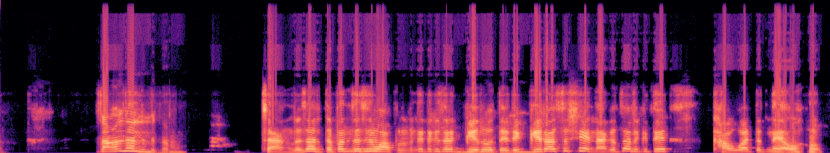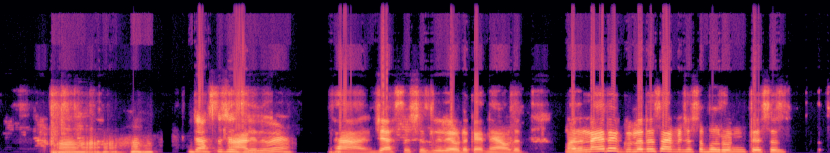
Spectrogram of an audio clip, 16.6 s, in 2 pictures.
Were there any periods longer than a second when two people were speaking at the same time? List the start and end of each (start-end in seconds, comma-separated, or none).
none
